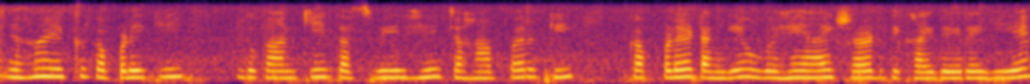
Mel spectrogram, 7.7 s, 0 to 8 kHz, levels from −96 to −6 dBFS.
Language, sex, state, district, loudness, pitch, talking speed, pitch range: Hindi, female, Chhattisgarh, Rajnandgaon, -18 LUFS, 245 Hz, 170 wpm, 235-260 Hz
